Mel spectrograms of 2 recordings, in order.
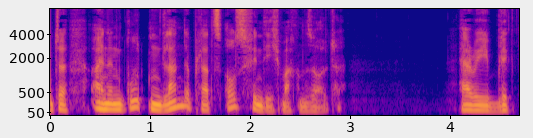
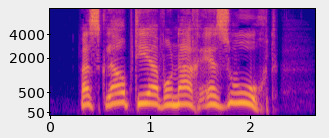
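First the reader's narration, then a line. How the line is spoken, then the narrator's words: Shouting. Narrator (German): schrie Ron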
